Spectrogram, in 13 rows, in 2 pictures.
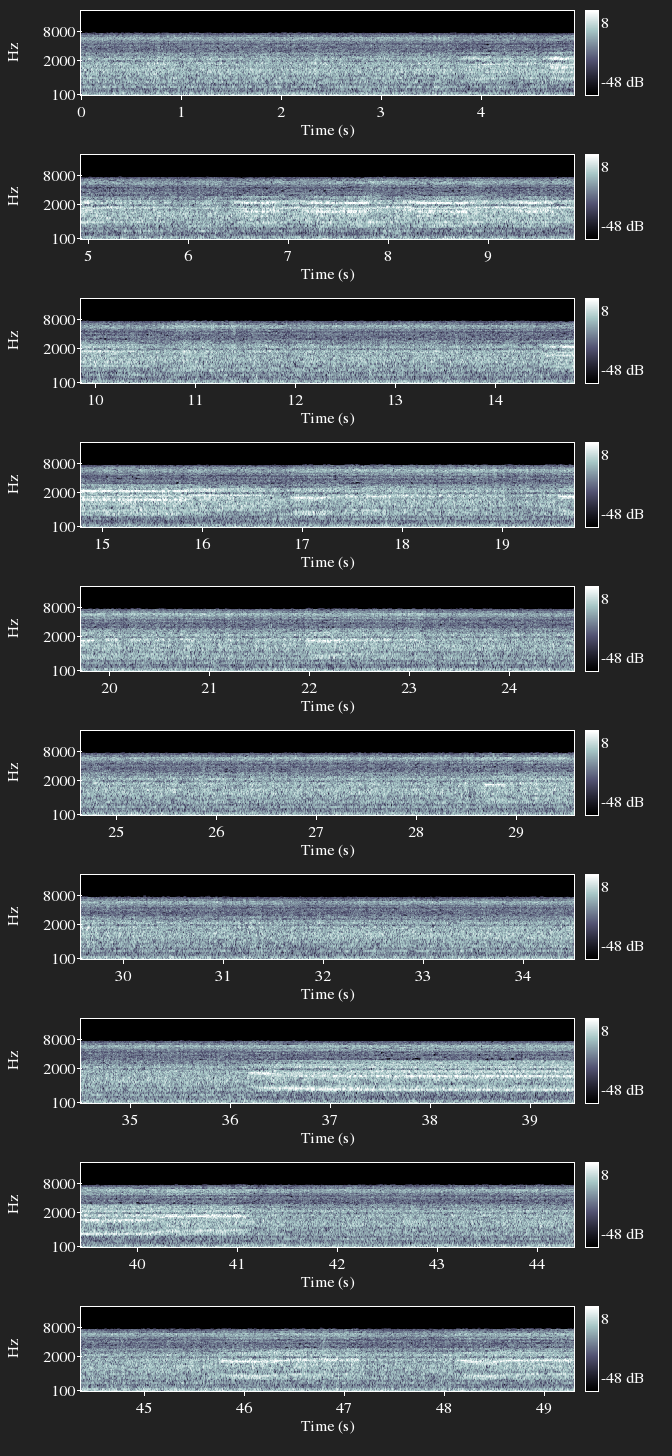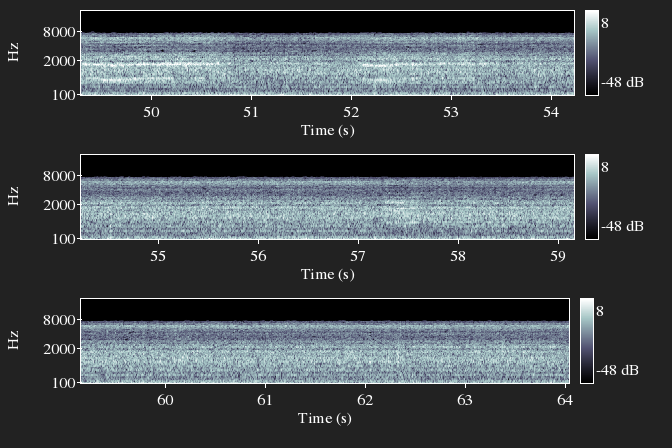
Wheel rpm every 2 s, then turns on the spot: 240, 230, 230, 220, 220, 230, 230, 220, 230, 230, 230, 230, 230, 230, 230, 230, 230, 230, 220, 210, 230, 230, 230, 230, 230, 230, 230, 230, 230, 230, 230, 230.
none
